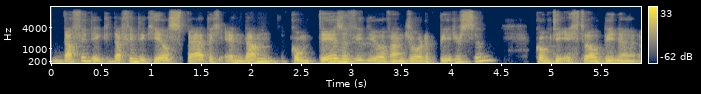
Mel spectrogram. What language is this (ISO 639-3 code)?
nld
